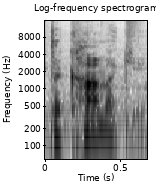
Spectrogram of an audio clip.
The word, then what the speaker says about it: Takamaki: Is that, I thought in Japanese they put the emphasis on the first syllable, like The Takamaki, shadows have noticed not us. Takamaki.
